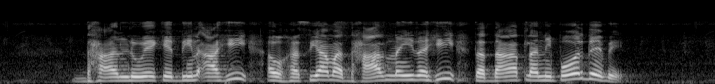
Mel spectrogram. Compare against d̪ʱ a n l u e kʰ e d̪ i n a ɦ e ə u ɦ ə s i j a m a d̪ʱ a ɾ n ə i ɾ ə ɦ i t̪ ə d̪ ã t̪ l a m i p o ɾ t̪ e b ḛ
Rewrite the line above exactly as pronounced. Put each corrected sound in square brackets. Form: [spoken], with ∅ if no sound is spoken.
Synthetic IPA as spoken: d̪ʱ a n l u e [k] e d̪ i n a ɦ [i] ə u ɦ ə s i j a m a d̪ʱ a ɾ n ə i ɾ ə ɦ i t̪ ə d̪ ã t̪ l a [n] i p o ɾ [d̪] e b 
